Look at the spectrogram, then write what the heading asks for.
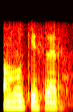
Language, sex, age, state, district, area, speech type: Tamil, male, 18-30, Tamil Nadu, Dharmapuri, urban, conversation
